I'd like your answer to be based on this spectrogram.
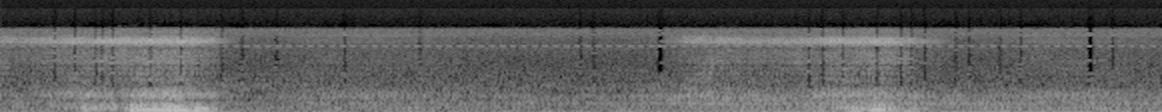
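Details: Snoring in a sleeping adult woman (mom) in deep REM sleep with lights on, with deep breathing and lip blowing; two low, rough inspiratory snores about four seconds apart over steady room hiss.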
